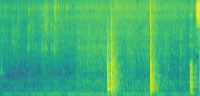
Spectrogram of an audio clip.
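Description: Cabbage and freshly added soaked moong dal sizzling softly in a nonstick frying pan. Partway through, a wooden spatula strikes and scrapes the pan twice, a little under a second apart, as the mixture is stirred.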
